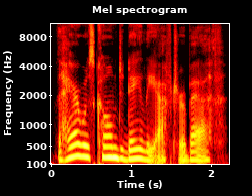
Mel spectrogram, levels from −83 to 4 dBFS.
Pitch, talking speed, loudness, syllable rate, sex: 215 Hz, 215 wpm, -13 LUFS, 5.6 syllables/s, female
